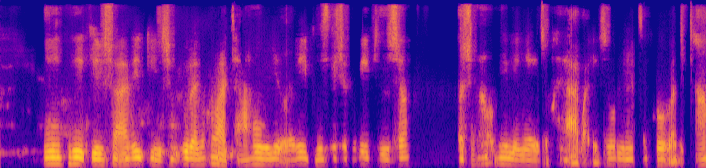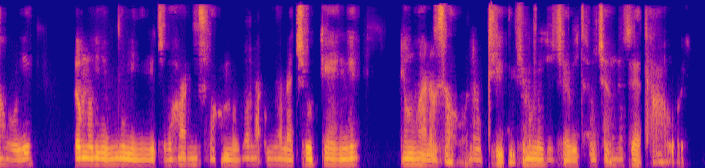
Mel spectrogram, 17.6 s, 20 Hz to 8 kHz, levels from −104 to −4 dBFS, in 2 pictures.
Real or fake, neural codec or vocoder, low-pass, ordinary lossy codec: fake; codec, 16 kHz, 2 kbps, X-Codec, HuBERT features, trained on general audio; 7.2 kHz; AAC, 32 kbps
